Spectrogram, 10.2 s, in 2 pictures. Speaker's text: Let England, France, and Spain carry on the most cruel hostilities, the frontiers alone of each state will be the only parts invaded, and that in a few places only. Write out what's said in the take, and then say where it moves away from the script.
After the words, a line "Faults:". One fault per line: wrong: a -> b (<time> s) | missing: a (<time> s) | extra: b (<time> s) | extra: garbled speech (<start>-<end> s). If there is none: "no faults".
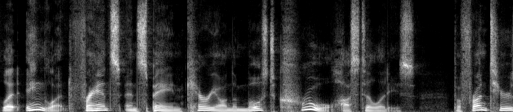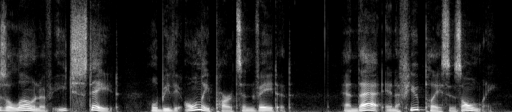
Let England, France, and Spain carry on the most cruel hostilities, the frontiers alone of each state will be the only parts invaded, and that in a few places only.
Faults:
no faults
